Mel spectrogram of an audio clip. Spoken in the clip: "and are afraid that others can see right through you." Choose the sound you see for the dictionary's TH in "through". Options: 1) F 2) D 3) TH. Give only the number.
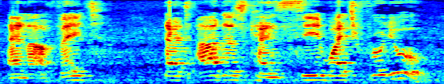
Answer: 1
